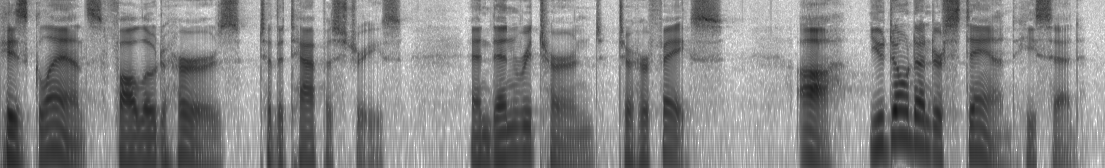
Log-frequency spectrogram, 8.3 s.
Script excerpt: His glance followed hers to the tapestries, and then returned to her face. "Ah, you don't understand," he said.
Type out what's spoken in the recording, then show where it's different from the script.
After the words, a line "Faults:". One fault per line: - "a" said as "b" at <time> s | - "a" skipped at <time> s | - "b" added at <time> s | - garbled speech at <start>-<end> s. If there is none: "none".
His glance followed hers to the tapestries, and then returned to her face. "Ah, you don't understand," he said.
Faults:
none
